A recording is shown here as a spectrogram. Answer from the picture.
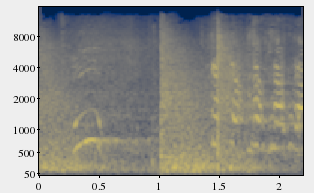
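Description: Sharp thuds, the loudest about halfway and two more near the end, mixed with people's voices.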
